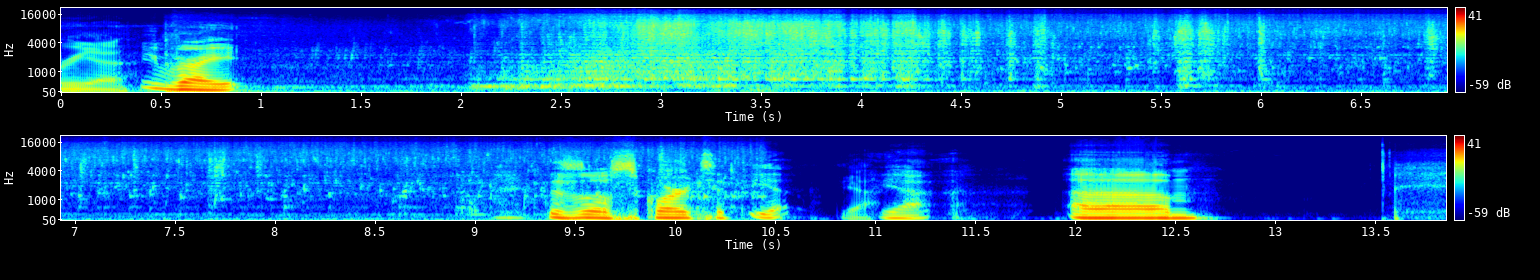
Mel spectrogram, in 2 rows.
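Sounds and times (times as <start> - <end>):
speech: 0.0 - 1.0, 9.4 - 12.7
toilet flushing: 0.0 - 10.6
water trickling and dripping as toilet bowl drains: 0.4 - 10.6.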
